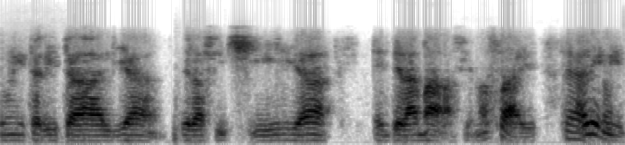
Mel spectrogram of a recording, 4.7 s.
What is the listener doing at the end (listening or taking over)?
listening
